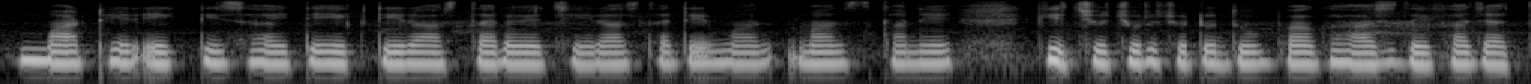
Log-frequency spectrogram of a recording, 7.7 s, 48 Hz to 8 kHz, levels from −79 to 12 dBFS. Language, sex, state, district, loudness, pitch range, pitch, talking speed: Bengali, female, West Bengal, Purulia, -24 LUFS, 165-180 Hz, 170 Hz, 115 wpm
